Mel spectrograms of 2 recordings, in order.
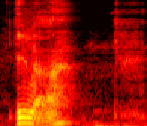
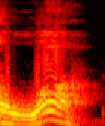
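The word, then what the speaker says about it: إله: But al-ilah, al-ilah, ilah, is simply E-L, and there is little H at the end, like a sound of a music. Ilah. Still, it's ilah. It's not Allah.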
